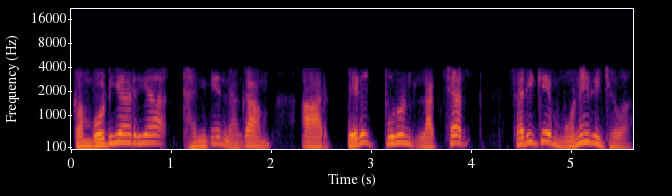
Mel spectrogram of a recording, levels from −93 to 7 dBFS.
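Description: G.729 codec damage runs throughout: the speech is rebuilt at 8 kbit/s from a filter, pitch predictor and sparse pulses, so it sounds rough, synthetic and dull above 4 kHz. VoIP packet loss concealed by the speech codec appears from 1.33 to 1.55 s. About 60 ms went missing, consistent with two lost packets. The decoder stretched its last frame into a fading buzzy tone or coloured noise, and the speech stays weak afterward.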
